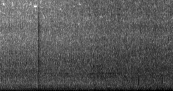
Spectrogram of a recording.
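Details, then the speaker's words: K-swapped rear-wheel-drive Mitsubishi Starion idling after a tuner's street tune on a safe tune and spark plugs replaced for suspected fouling: steady, even low rumble with no misses, stumbles or hunting; tune bugs worked out, idling smoothly. "oh look at that awesome you can see it's idling really nice right now and you worked out a lot of little bugs that we had in the tune"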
